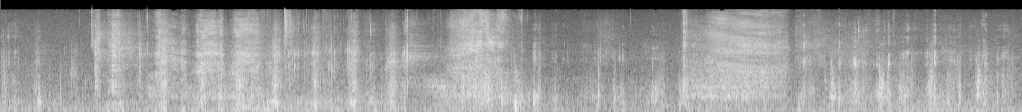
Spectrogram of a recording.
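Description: Close-miked eating sounds: wet chewing and mouth clicks as raw onion and rice with pork are bitten and chewed. There are two longer scraping noises, about four and a half and seven seconds in, as fingers gather rice across the metal tray.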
